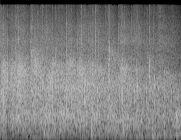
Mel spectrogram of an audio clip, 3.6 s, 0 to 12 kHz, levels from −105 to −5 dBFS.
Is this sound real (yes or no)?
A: yes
